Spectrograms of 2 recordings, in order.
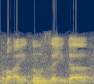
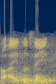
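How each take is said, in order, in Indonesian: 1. Nama itu berakhir dengan 'a' panjang. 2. Nama itu berakhir dengan konsonan mati. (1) "Tanwin pada Zaidan diganti menjadi alif"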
